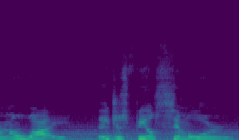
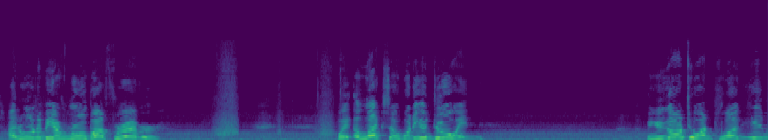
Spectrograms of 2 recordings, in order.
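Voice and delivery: panicked shouting; 9 semitones higher, 5 dB louder than usual. Pretend. Panics as Alexa unplugs him.

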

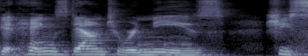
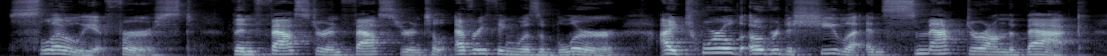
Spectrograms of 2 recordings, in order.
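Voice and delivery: usual speaking voice

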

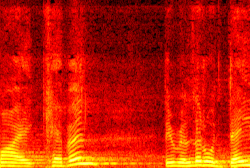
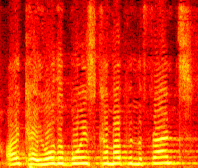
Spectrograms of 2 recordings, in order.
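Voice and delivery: high, louder leader's call; 8 semitones higher, 4 dB louder than usual. Retold or imitated. Camp leader calls the boys to the front, loud. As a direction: summon the whole room.

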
